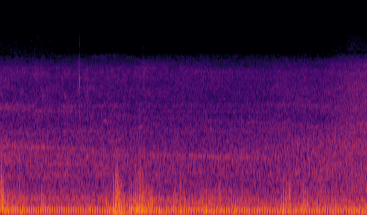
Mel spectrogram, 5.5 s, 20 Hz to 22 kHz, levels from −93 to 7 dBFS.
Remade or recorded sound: recorded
